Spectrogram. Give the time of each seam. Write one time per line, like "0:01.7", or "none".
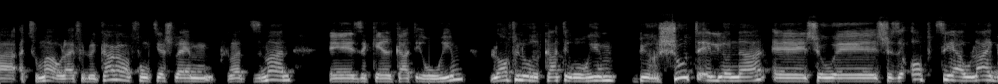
0:06.2

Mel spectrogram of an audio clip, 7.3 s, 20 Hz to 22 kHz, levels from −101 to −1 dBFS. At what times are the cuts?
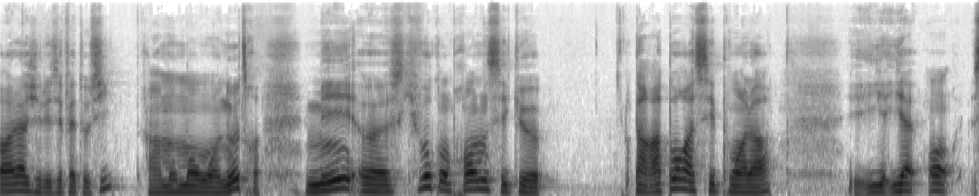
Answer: none

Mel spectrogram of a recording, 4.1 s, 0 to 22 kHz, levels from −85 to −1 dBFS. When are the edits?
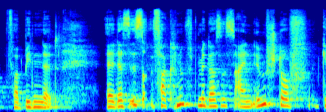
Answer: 0:01.8
0:02.6
0:02.9

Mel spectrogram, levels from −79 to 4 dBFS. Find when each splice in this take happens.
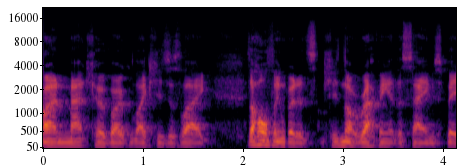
0:02.0
0:02.4
0:02.7

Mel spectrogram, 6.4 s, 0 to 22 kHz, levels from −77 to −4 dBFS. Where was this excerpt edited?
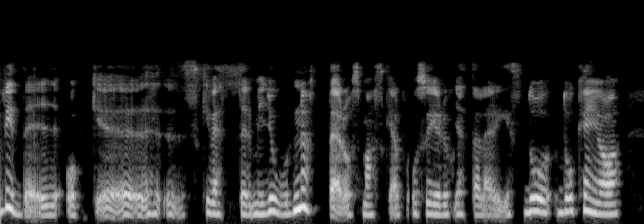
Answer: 0:02.5
0:04.0
0:04.5

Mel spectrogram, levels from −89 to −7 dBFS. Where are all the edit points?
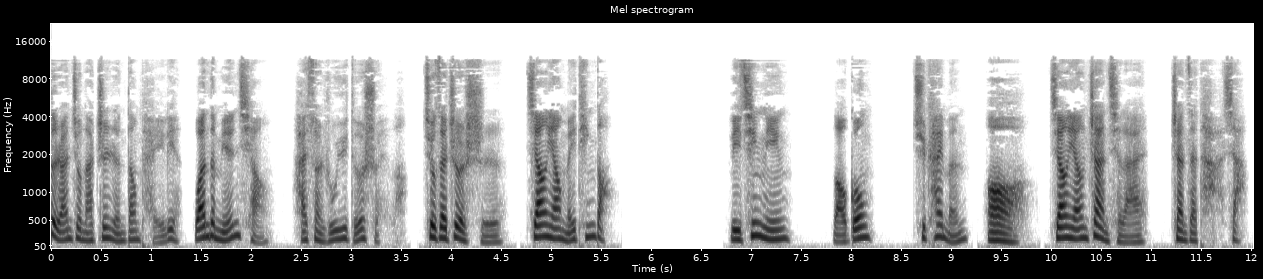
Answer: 0:01.4
0:04.6
0:09.9

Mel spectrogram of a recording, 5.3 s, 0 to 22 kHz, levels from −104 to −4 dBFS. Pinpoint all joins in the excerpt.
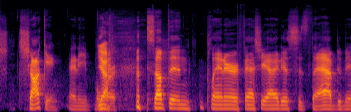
0:02.2

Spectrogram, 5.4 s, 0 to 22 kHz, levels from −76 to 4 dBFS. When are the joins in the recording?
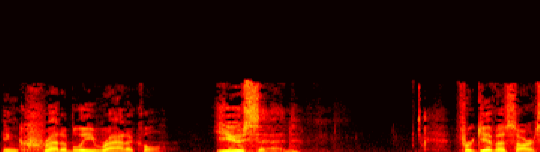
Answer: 0:01.8

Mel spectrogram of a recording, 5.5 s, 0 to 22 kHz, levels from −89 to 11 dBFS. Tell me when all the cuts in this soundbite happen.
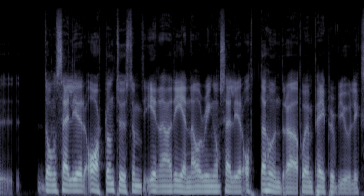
0:02.1
0:03.3
0:04.5

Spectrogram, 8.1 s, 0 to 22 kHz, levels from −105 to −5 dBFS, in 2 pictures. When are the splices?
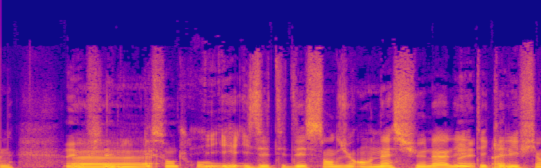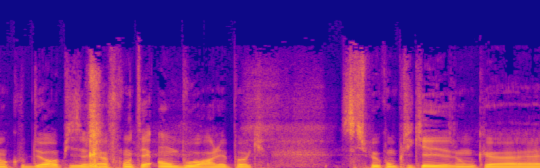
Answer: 0:06.7

